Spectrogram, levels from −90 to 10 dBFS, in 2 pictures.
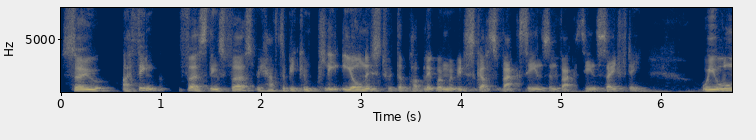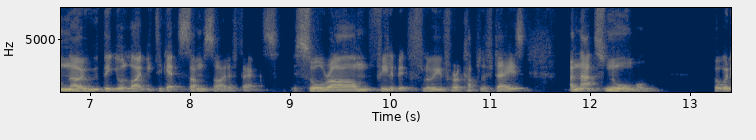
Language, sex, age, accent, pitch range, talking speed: English, male, 30-49, British, 95-120 Hz, 220 wpm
